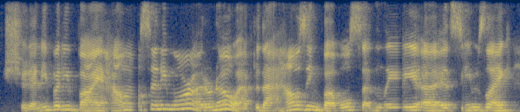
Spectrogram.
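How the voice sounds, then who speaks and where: A young woman, answering interview questions earnestly and passionately in a steady, flowing way. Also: medium pitch, brisk. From United States. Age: 20s. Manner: earnest, passionate, steady flow with filler restarts. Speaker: guest, TV news host.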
